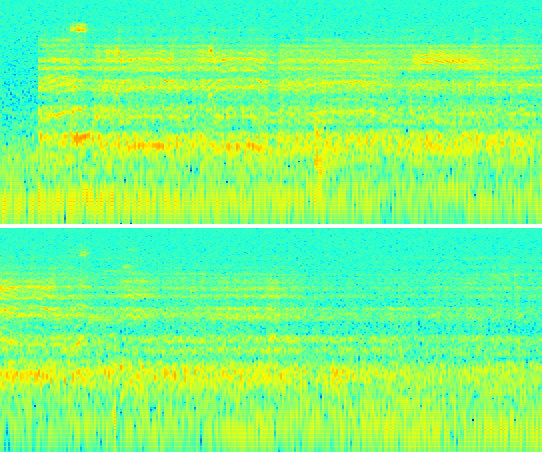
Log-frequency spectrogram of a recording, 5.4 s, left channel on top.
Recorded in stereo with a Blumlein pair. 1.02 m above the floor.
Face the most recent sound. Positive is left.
No sound to turn to.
